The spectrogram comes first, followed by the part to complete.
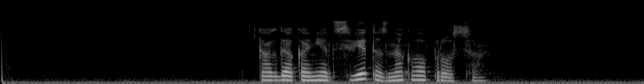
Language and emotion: Russian, neutral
